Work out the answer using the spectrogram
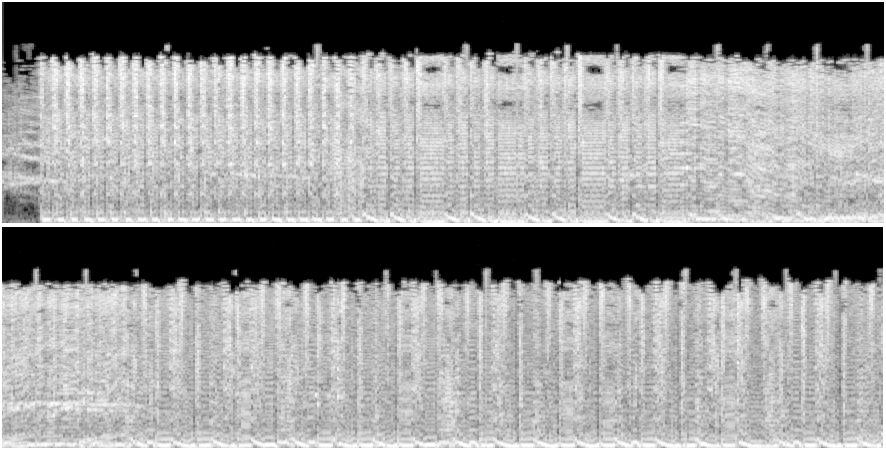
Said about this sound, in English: It's kind of a mix between electronica and industrial.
